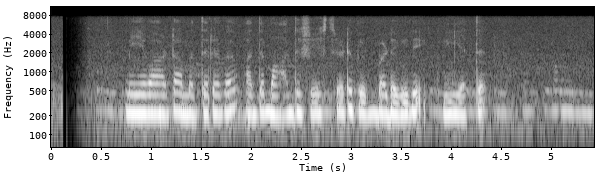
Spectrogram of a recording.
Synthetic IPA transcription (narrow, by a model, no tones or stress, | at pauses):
meːʋaːʈɐɐmɐt̪ɐɾɐʋɐʔɐd̪ɐmad̪ɐʂeːst̪ɾijɐʈɐpebːɐɖɐʋid̪ḛʔḛkʋiːjɐt̪ɨ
